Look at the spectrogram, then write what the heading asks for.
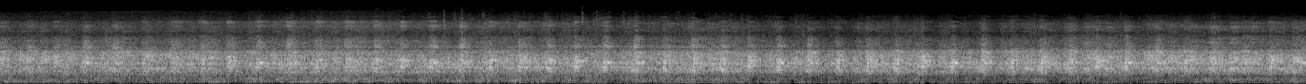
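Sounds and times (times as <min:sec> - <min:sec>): model trains whirring and rattling: 0:00.0 - 0:13.0.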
